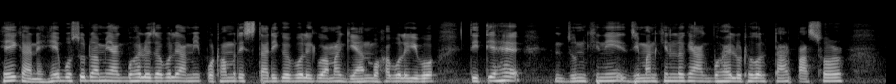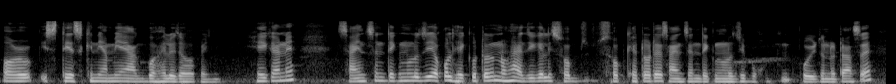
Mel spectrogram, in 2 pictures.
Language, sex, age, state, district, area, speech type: Assamese, male, 18-30, Assam, Dibrugarh, urban, spontaneous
